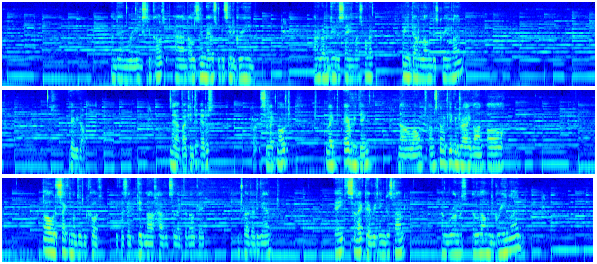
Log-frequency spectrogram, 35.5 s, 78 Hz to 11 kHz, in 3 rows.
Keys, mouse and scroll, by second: 0.1 click, 4.2-4.6 scroll, 4.6-7.8 shift+middle drag, 8.1 click, 16.3-18.0 drag, 18.0 shift+middle click, 18.7 a, 19.9 click, 21.0 click, 24.0 click, 25.9 ctrl+z, 27.0 click, 29.5-30.5 drag, 30.5 a, 32.6 click.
